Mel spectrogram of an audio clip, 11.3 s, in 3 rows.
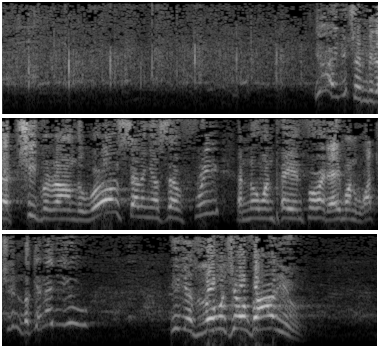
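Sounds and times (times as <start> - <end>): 
audience clapping: 0.0 - 4.3
speech: 3.1 - 8.3, 9.2 - 10.6.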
